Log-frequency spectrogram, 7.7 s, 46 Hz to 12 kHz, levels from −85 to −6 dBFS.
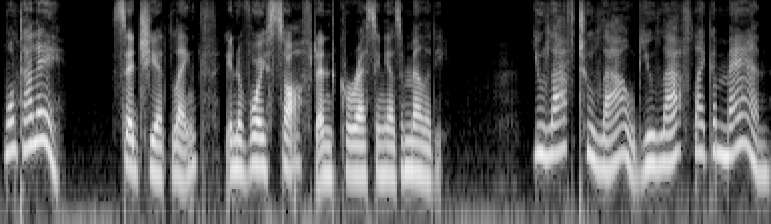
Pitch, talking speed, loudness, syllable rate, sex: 210 Hz, 170 wpm, -20 LUFS, 4.9 syllables/s, female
